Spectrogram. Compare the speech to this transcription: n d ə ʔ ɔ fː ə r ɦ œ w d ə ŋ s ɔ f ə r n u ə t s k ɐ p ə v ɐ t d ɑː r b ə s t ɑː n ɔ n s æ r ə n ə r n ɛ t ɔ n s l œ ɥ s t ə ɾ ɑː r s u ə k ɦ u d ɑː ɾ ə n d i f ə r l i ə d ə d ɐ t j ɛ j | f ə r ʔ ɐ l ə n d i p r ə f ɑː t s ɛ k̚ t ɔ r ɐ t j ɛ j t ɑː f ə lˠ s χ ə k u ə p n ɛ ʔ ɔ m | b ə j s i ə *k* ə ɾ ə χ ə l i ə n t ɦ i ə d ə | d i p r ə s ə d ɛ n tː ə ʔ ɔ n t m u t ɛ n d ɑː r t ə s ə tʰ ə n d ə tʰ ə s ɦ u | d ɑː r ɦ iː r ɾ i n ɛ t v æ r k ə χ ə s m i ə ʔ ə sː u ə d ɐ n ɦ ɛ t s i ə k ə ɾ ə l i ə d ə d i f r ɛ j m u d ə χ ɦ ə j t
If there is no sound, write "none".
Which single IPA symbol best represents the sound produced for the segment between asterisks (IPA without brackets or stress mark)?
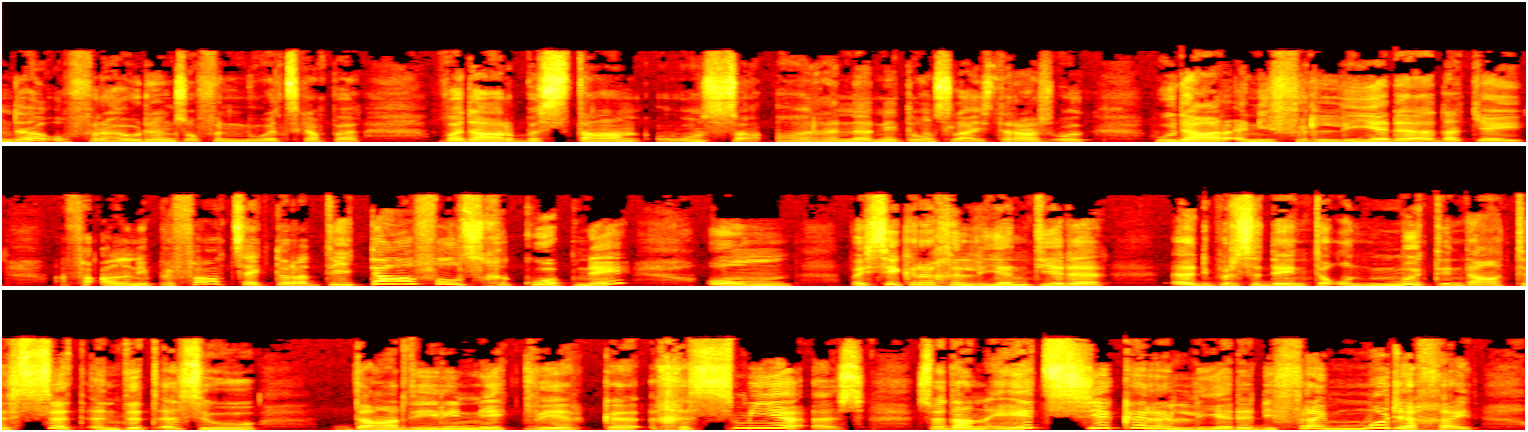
k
